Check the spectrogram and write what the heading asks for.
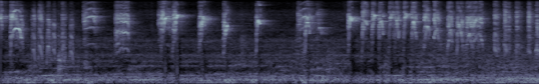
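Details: Brown-throated sunbird (kolibri kelapa) in 'tembakan rapat' song style used to make other sunbirds agitated and sing; loose clusters of high chirps and twitters, ending in a faster run of sharp ticks, with low background hum.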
